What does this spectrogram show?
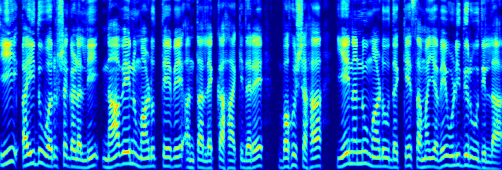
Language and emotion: Kannada, neutral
